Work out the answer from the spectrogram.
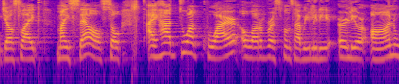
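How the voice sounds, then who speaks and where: Earnest Cuban-born woman with Puerto Rican accent. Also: mid-range voice. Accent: Puerto Rican Spanish-accented English. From Cuba. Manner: earnest, heartfelt, unhurried storytelling. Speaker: podcast host and coach. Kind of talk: reflective solo podcast monologue.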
